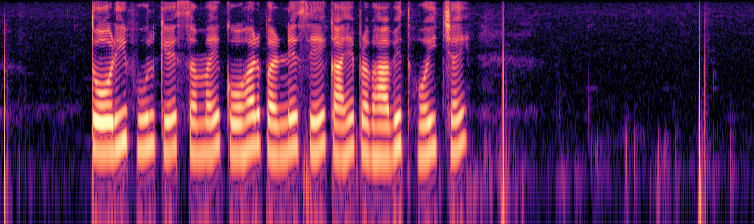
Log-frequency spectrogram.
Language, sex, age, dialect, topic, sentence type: Magahi, female, 25-30, Western, agriculture, question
